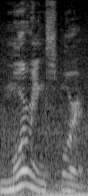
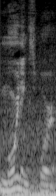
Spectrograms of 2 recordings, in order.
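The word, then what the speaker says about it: Mooringsport: Now, Morning Sport is spelled M-O-O-R. Oh, I'm sorry, Mooring Sport. I said Morning Sport. I do apologize. Mooring Sport. M-O-R-R-I-N-G-S-P-O-R-T. Mooring Sport. It looked like Morning Sport when I first turned through here.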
